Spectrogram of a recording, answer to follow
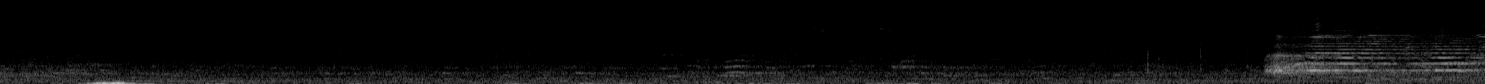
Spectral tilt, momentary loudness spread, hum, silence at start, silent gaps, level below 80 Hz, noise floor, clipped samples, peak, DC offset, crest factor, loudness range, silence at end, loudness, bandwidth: -6 dB/octave; 22 LU; none; 0 s; none; -42 dBFS; -55 dBFS; under 0.1%; -14 dBFS; under 0.1%; 24 dB; 17 LU; 0 s; -39 LUFS; 9 kHz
